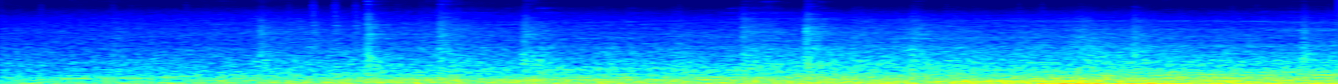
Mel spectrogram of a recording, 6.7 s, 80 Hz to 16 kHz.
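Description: Elevated subway trains: an R46 train pulling out, its wheels clicking over rail joints. From about halfway, a second train, an R160, comes in on the other track, and its rumble and low steady hum grow louder.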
